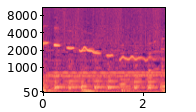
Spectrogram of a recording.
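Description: Someone whistles the bright melody of a 1941 Italian waltz, a clear, wavering high line over steady instrumental backing with a lilting pulse.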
